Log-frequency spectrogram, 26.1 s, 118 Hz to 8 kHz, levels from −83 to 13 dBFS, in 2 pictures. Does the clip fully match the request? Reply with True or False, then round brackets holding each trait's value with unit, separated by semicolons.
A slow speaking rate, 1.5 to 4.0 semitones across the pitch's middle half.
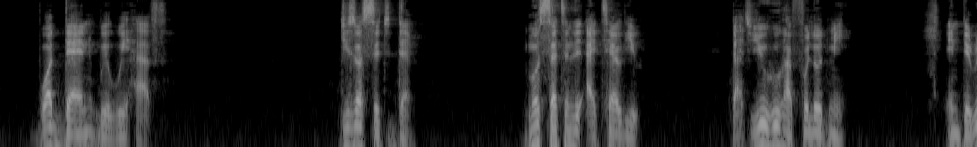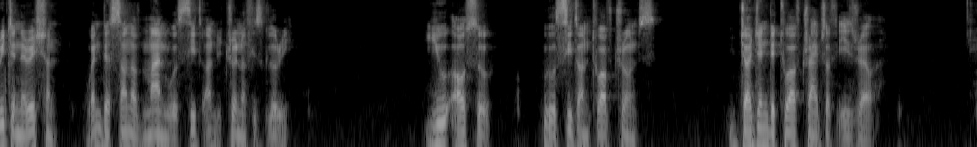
True (115 wpm; 2.8 semitones)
